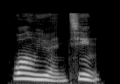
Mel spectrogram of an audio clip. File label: "望远镜", Chinese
